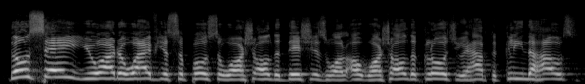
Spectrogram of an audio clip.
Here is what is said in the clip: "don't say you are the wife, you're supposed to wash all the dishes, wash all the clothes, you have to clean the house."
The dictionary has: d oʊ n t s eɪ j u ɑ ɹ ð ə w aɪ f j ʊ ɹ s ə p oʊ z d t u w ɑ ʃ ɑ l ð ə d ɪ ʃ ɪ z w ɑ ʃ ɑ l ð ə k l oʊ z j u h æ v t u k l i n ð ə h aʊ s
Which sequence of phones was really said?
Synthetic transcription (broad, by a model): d oʊ n t s eɪ j u ɑ ɹ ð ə w aɪ f j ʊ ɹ s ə p oʊ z t u w ɑ ʃ ɑ l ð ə d ɪ ʃ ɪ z w ɑ ʃ ɑ l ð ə k l oʊ z j u h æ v t u k l i n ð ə h aʊ s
